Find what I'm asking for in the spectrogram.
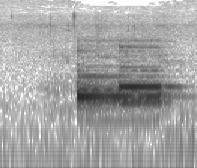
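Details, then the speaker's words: Xiaomi Xiaowa robot vacuum, new out of box, on charging base: short half-second startup chime that cuts off abruptly and keeps looping; it won't power up or charge, suspected defective unit. "gostei na base e fica somente nesse som e não faz mais nada como vocês podem ver ficou só repetindo essa mensagem de entrada em cortando repetindo cortando e não pegando caga né"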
